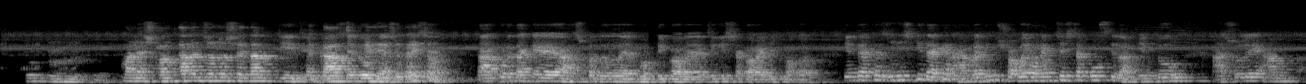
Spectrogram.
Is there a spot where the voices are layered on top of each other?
Yes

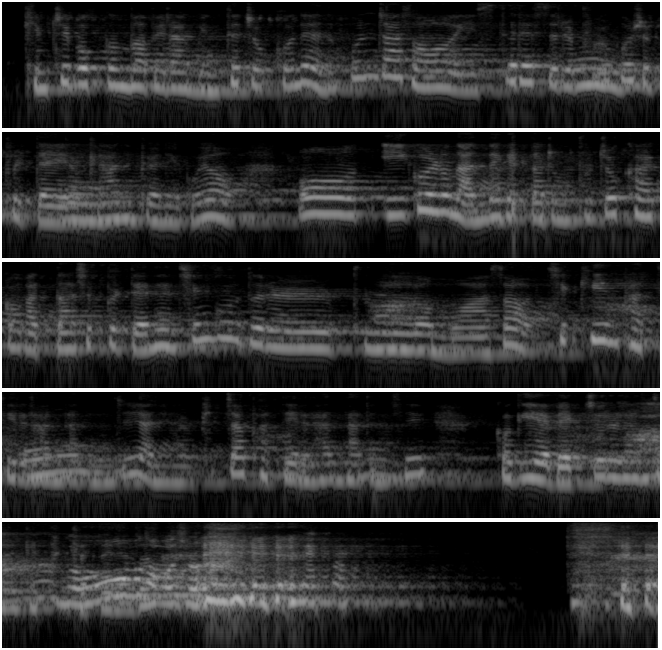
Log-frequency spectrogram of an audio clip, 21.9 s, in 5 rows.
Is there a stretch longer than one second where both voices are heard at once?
Yes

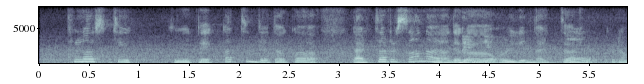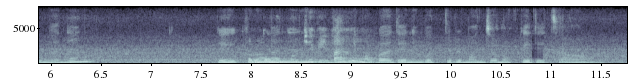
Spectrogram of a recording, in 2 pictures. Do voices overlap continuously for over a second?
Yes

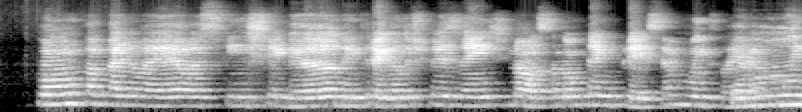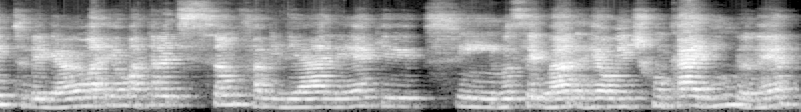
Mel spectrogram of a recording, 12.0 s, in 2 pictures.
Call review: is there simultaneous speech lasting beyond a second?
No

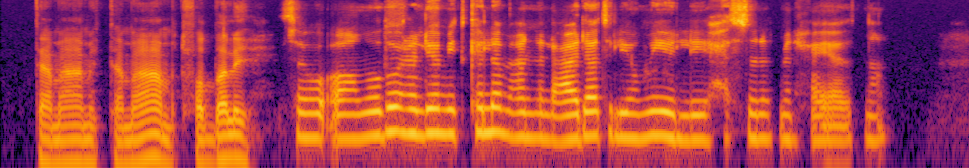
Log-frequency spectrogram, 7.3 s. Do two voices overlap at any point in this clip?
No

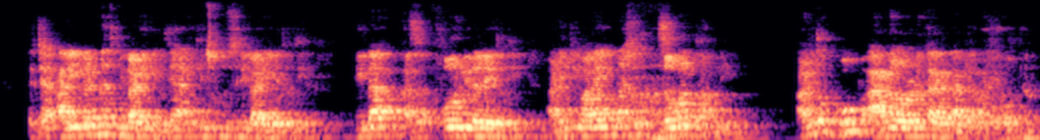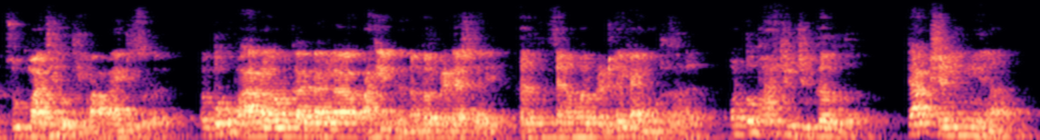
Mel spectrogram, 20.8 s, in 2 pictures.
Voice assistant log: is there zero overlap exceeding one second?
Yes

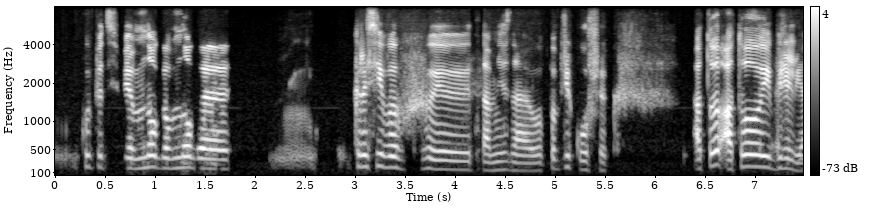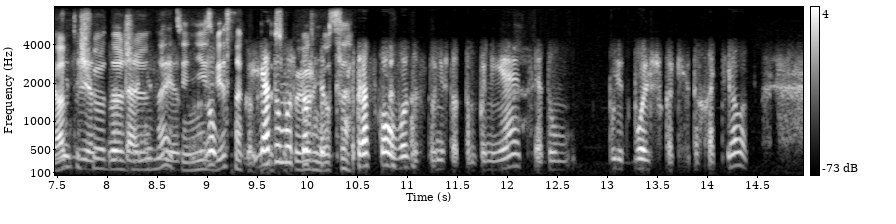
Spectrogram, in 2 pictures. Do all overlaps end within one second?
No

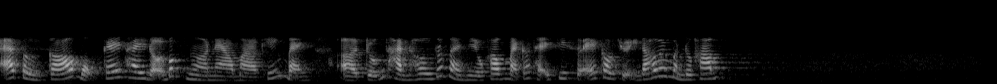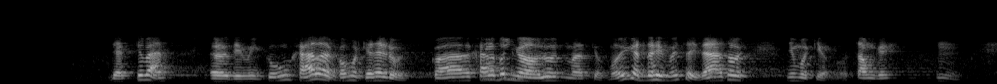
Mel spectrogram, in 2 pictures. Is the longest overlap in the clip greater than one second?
No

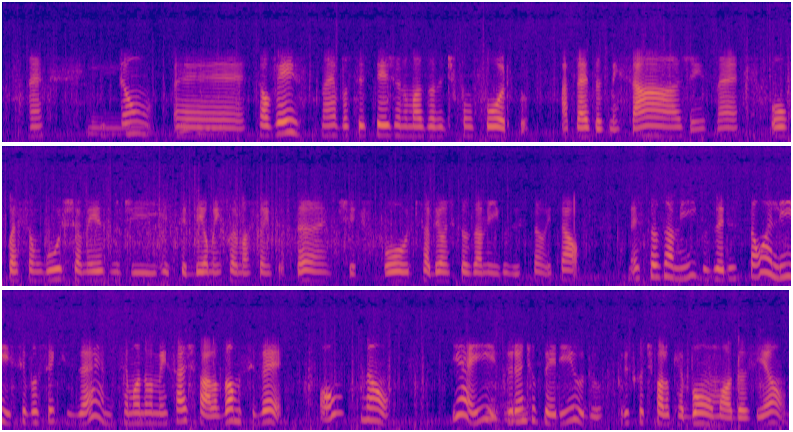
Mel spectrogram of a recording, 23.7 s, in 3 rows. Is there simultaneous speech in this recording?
Yes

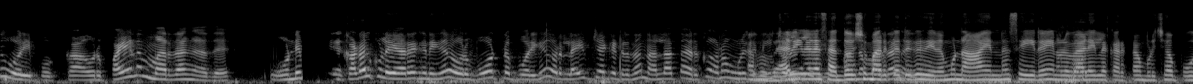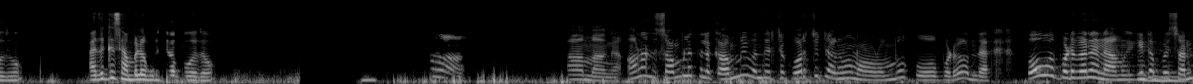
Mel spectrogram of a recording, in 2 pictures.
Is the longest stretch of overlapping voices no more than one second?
No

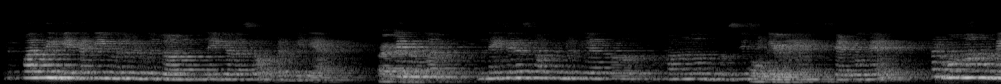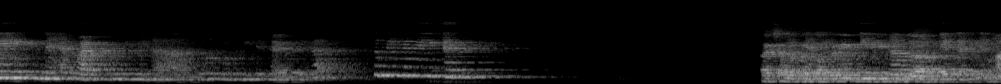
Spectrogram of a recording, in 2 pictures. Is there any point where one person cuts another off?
Yes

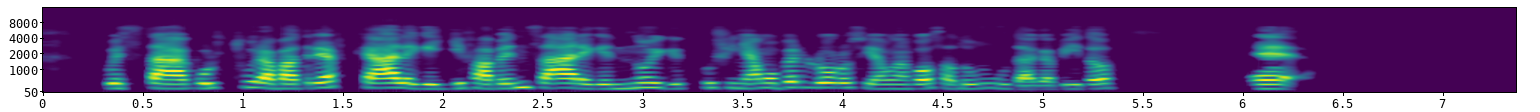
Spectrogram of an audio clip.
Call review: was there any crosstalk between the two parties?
No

